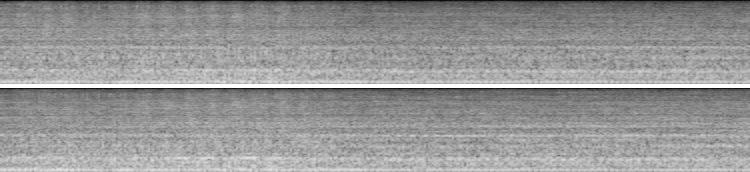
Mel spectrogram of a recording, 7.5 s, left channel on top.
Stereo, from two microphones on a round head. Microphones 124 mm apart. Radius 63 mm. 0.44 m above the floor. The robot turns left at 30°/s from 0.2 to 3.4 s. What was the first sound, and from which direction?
An engine running, 70° left.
